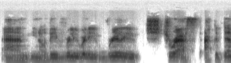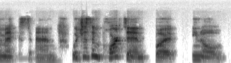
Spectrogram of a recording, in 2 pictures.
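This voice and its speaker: A woman's voice: low-pitched, animated, moderate pace. Effusive woman podcast host, lo-fi audio. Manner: warm, effusive, many "you know" fillers. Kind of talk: casual podcast interview.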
